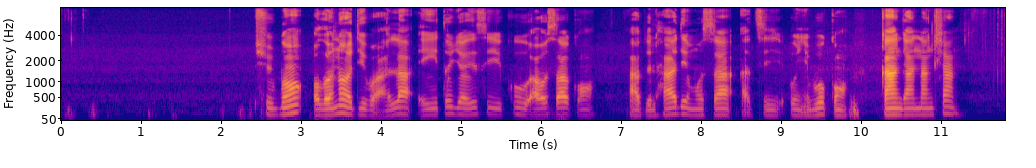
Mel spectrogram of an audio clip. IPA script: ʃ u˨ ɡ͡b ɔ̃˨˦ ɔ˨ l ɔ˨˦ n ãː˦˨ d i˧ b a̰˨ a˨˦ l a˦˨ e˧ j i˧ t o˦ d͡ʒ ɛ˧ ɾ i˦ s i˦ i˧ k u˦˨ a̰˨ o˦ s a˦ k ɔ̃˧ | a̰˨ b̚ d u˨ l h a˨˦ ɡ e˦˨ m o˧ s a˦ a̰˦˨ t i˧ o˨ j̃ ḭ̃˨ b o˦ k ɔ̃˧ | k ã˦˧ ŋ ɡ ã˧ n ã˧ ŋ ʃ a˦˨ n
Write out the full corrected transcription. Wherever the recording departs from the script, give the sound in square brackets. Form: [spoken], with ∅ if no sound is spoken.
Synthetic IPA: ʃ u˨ ɡ͡b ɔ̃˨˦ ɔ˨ l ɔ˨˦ n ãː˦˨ d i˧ [w] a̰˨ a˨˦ l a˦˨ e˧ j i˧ t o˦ d͡ʒ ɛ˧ ɾ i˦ s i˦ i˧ k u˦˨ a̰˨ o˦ s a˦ k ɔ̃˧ | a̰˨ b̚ d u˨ l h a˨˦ [d] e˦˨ m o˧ s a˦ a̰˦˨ t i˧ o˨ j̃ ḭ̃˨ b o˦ k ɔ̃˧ | k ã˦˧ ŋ ɡ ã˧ n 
